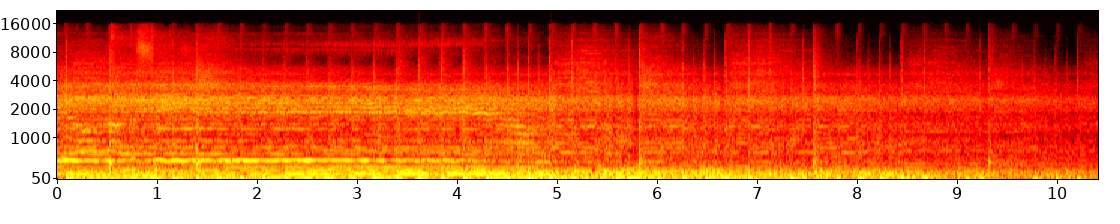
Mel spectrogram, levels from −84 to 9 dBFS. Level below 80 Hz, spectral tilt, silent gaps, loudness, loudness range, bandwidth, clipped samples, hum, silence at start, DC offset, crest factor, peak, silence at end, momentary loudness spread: -18 dBFS; -5.5 dB/octave; none; -14 LUFS; 6 LU; 16.5 kHz; under 0.1%; none; 0 s; under 0.1%; 14 dB; 0 dBFS; 0 s; 10 LU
